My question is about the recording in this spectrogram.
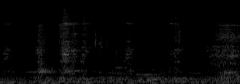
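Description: A pen scratching on paper as a number is written, in a few short, faint strokes.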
